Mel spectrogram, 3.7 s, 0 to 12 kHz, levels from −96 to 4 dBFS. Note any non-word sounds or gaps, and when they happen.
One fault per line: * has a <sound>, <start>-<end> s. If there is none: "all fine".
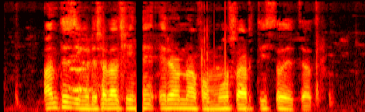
* has a dropout, 1.4-1.4 s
